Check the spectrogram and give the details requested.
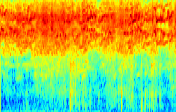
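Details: Brief burst of rainbow lorikeets feeding: a dense shrill chorus of screeches and chatter, unbroken, with faint tapping sounds below.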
